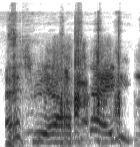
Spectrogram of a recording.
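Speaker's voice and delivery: loud, high, drawn-out call; talking over someone. Real, not acted. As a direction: belt it out slowly over the interruption. Shouts code over interrupting co-host.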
